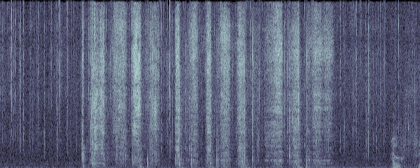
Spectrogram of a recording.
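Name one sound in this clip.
Wood creaks and cracks as it is broken apart.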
